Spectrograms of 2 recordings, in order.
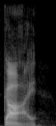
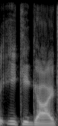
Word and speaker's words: ikigai: The term is composed of two Japanese words, iki, which means life or alive, and kai, sometimes pronounced gai, which can mean many things, including effect, result, fruit of, worth from, or even use for.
